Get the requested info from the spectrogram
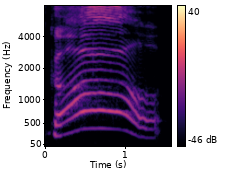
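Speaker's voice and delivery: long, high, loud cry; exclaimed name. Real, not acted. Echoing co-host about who would never, loud cry. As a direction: draw the name out loudly, pitched high. Cries out the absent character's name.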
